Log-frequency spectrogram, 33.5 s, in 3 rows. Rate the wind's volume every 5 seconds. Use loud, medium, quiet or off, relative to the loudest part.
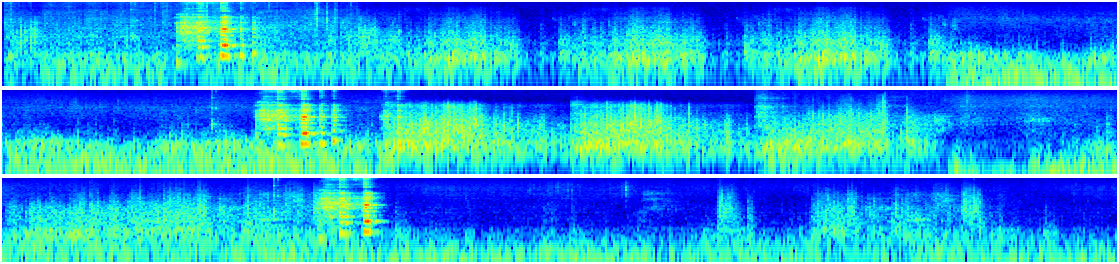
medium, medium, medium, loud, medium, quiet, quiet.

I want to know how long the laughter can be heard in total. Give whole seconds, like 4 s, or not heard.
3 s.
